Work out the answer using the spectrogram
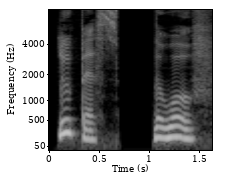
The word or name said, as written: Lupus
